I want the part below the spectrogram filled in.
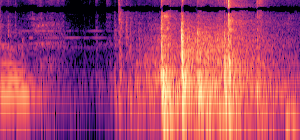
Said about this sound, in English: these are pull-out drawers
